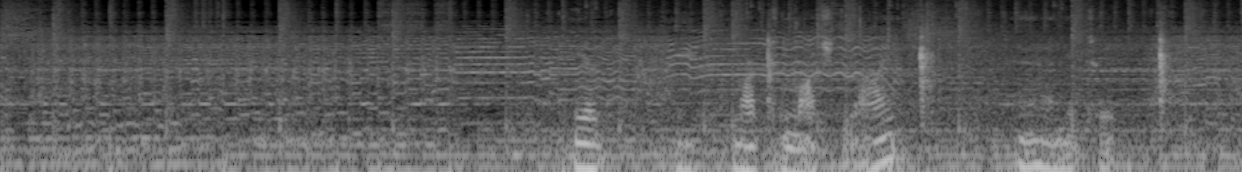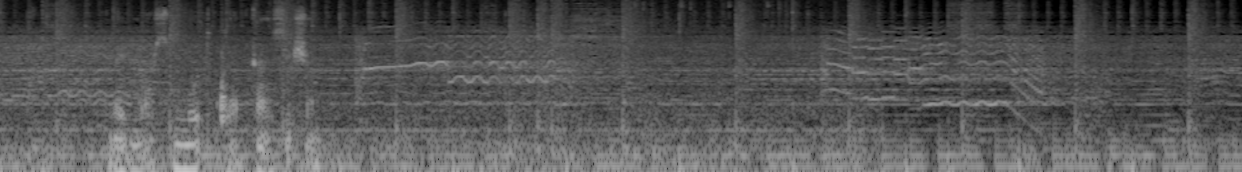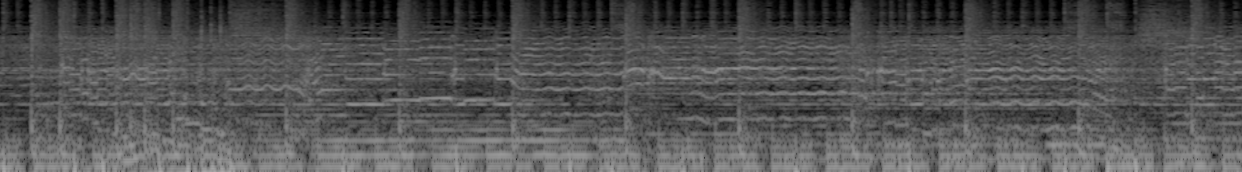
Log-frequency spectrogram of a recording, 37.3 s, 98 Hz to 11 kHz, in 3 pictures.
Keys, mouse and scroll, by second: 0.2 \, 0.7-2.1 middle drag, 1.5 Tab, 4.7 Tab, 5.2 \, 5.9 click, 6.5 Tab, 8.1 g, 9.1-16.7 middle drag, 9.1 right click, 9.6-12.3 right drag, 17.7-19.2 middle drag, 18.7 right click, 21.2 \, 22.5 g, 24.8-30.7 middle drag, 29.6-31.9 right drag, 32.2-33.9 middle drag, 33.6 g, 34.9 g, 36.2 middle click, 36.9-37.2 right drag.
